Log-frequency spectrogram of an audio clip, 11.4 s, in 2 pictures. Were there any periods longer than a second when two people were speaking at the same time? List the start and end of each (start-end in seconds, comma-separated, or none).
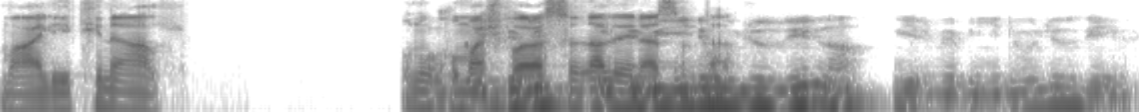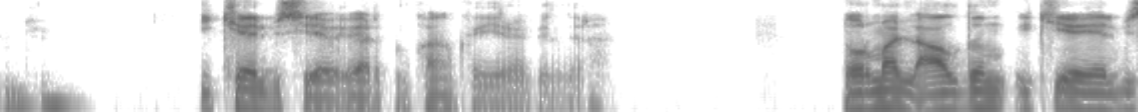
2.1-3.7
